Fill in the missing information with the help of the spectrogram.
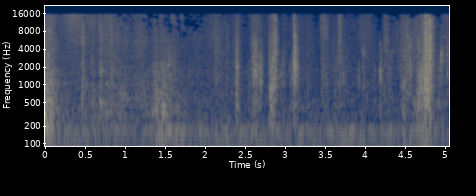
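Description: Groceries being unpacked from a cardboard box and put into a refrigerator: a sharp knock at the start, then scattered clicks and light knocks of items being handled, with a louder knock near the end.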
